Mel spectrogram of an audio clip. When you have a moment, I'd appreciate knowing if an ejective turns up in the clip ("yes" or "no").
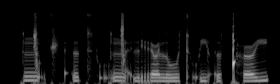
yes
